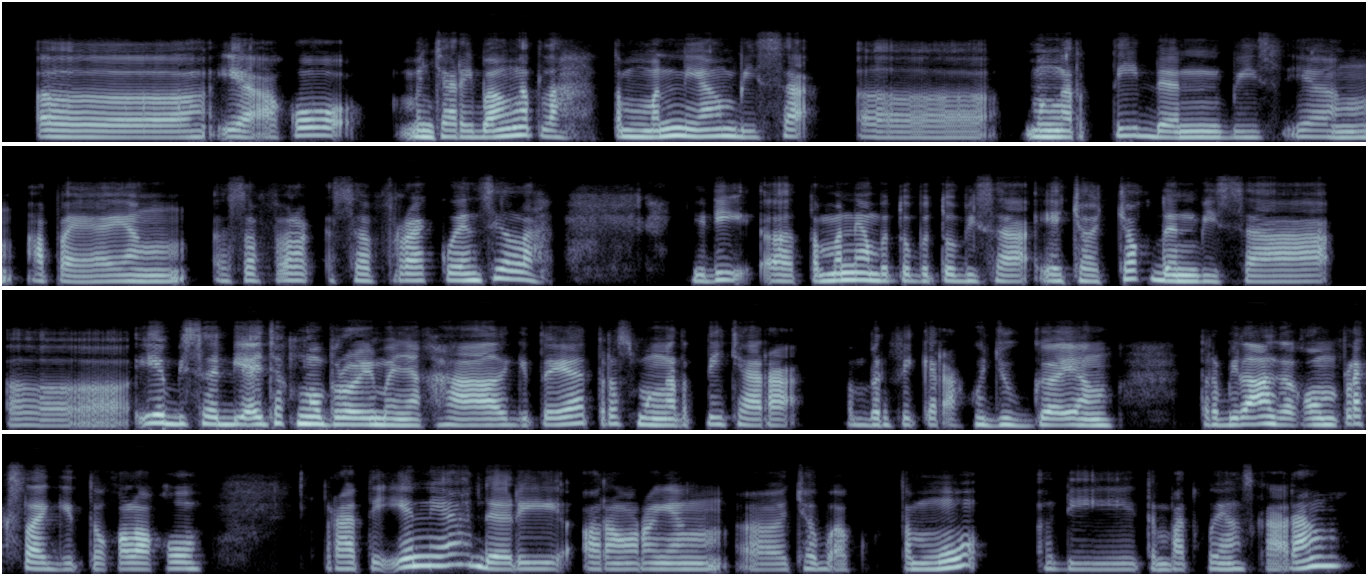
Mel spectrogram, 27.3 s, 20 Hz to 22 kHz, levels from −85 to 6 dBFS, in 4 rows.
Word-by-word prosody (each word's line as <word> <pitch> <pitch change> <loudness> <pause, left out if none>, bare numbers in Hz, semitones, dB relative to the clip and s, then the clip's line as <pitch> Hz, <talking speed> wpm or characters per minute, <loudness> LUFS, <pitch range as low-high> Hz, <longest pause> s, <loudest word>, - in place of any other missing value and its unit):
eee, 170 -2 +2 0.2
iya, 185 -3 +2
aku 220 0 0 0.2
mencari 180 0 +1
bangetlah, 185 -1 +3 0.2
temen 180 +1 +3
yang 195 +1 +3
bisa, 170 -4 -3 0.2
eee, 80 0 -5 0.2
mengerti 185 +3 +1
dan 165 -1 0
bis 165 0 -9
yang, 175 -3 -4
apa 175 -2 -2
ya, 155 +1 -2 0.2
yang, 165 0 -1 0.2
eee, 180 - -9
sefre 190 +1 -3
sefrekuensi, 190 +4 0
lah. 215 -4 +2 0.8
Jadi, 200 +4 -2
eee, 175 -1 0
teman 185 +4 +4
yang 200 -2 +4
betul-betul 180 -1 -3
bisa, 170 -1 -1
ya 180 - 0
cocok 215 +7 -2
dan 170 -3 +4
bisa, 160 0 -1 0.2
eee, 170 +6 -2
ya - - +8
bisa 200 0 +1
diajak 195 +3 +3
ngobrolin 190 -2 +6
banyak 170 -2 +1
hal 175 0 +4
gitu, 175 +1 -11
ya. 215 +3 +4
Terus, 205 0 -5
mengerti 180 +1 0
cara, 170 -2 +1 0.2
eee, 180 - -8
berpikir 180 0 -5
aku 185 -3 -4
juga 175 0 0
yang 170 -2 +3 0.4
terbilang 195 +3 +4
agak 180 - +1
komplekslah, 185 0 +2
gitu. 165 0 -8
Kalau 170 +1 +2
aku 185 +2 -1 0.7
perhatiin, 180 +7 +2
ya 270 +2 +2
dari 175 -4 +1 0.2
orang-orang 170 0 0
yang, 170 0 0 0.2
eee, 160 0 -6
coba 175 -1 -5
aku - - -37
ketemu, 170 +5 +1 0.5
di 165 -1 -10
tempatku 165 0 -7
yang 165 - -1
sekarang, 255 +8 +1
175 Hz, 145 wpm, -20 LUFS, 170-190 Hz, 0.8 s, ya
